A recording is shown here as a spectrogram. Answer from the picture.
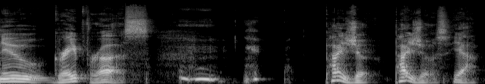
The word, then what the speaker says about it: Paysage: So this particular is a 2018 Chateau Paysage. I had to remember how to pronounce that. Did I say it right? – Paysage. – Paysage? Paysage. That's right. – Paysage, actually.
